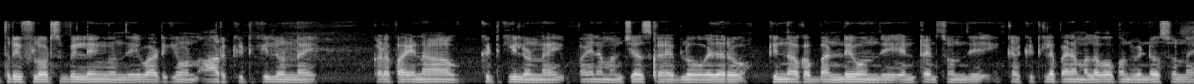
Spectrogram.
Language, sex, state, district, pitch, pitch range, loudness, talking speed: Telugu, male, Telangana, Nalgonda, 115 Hz, 110-115 Hz, -18 LUFS, 145 wpm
